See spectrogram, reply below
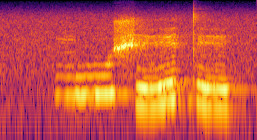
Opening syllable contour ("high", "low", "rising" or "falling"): high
